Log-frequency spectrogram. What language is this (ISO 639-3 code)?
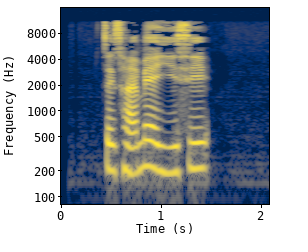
yue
